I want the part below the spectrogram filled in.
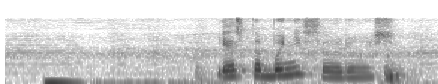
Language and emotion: Russian, neutral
